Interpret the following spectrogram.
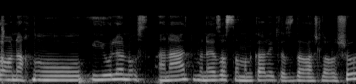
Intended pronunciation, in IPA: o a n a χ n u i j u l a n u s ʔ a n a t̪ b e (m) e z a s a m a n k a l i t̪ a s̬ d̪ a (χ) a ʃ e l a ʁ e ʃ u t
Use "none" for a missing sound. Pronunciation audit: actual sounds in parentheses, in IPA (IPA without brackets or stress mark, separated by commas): n, ʁ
